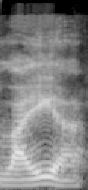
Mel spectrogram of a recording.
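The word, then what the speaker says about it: Lāʻie: uh on getting to la ia is how it's pronounced laia hawaii and uh actually it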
